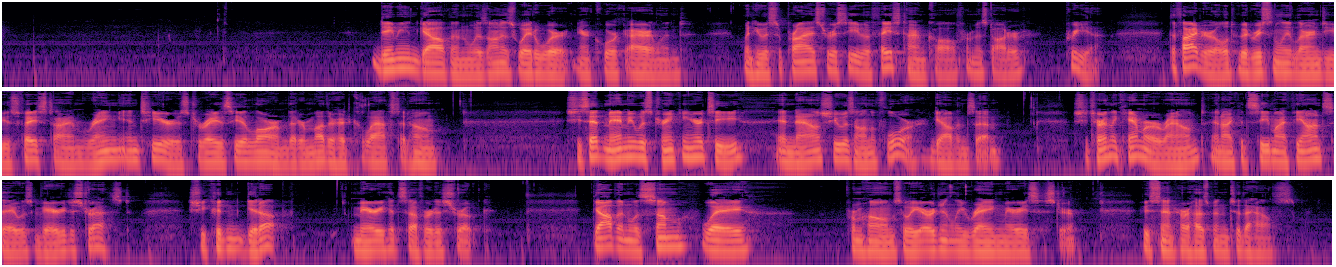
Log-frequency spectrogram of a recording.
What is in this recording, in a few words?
News North American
